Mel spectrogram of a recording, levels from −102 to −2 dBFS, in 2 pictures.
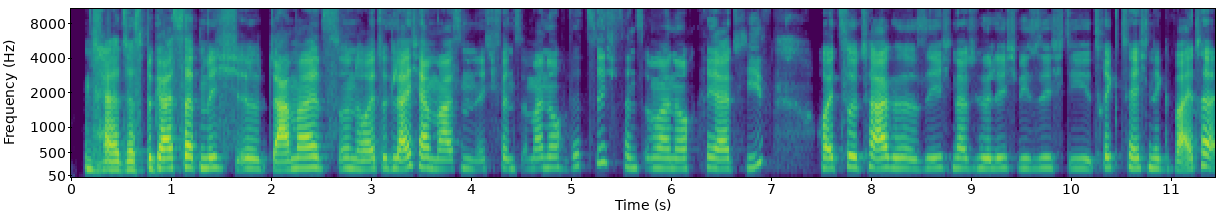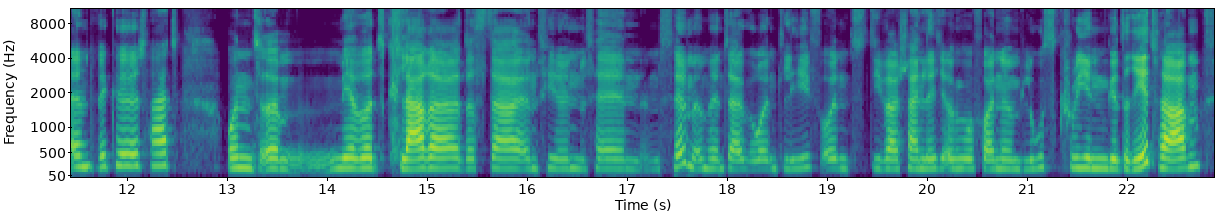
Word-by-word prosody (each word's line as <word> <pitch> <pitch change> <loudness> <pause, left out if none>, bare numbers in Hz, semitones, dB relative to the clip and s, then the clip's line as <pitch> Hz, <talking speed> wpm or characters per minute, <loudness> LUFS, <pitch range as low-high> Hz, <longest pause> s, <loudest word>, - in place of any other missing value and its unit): Ja, 165 -2 +4
das 170 0 0
begeistert 200 +2 +5
mich, 200 0 -2
äh, 190 -2 -2
damals 200 +4 +4
und 195 -1 -4
heute 180 +3 -1
gleichermaßen. 190 -2 +2
Ich 185 +2 -14
finde 190 -2 -6
es - - -20
immer 190 +1 -6
noch 205 -1 -7
witzig, 235 +7 -9
finde 210 -3 -8
es 200 - -17
immer 195 0 -2
noch 190 0 -5
kreativ. 200 - -2 0.5
Heutzutage 200 -1 +2
sehe 195 +3 -6
ich 205 +1 -13
natürlich, 195 0 -5
wie 195 0 -9
sich 200 +1 -11
die 190 -1 -10
Tricktechnik 200 -1 -4
weiterentwickelt 235 +1 +1
hat 245 0 +1 0.5
und, 195 -1 -2
ähm, 160 -6 -4
mir 195 0 +1
wird 200 +1 0
klarer, 195 +1 +5
dass 190 0 -10
da 190 -2 +1
in 190 +1 -10
vielen 185 -1 -10
Fällen 185 -2 -6
'n 175 0 -23
Film 230 +5 -3
im 185 +1 -8
Hintergrund 185 0 -6
lief 190 +4 -10
und 190 0 -8 0.2
die 190 -1 -13
wahrscheinlich 185 +1 -2
irgendwo 190 0 -5
vor 180 -1 -3
'nem 180 -1 -6
Bluescreen 200 +1 -4
gedreht 185 +1 +3
haben 200 +4 +7
195 Hz, 140 wpm, -23 LUFS, 185-205 Hz, 0.5 s, haben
